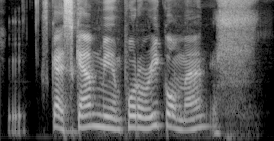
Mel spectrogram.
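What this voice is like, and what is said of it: Put-on Spanish accent. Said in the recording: “I don't know if it sounds like that ... I just did an accent ... Whatever felt like it was Spanish at the time ... It felt Spanish.”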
